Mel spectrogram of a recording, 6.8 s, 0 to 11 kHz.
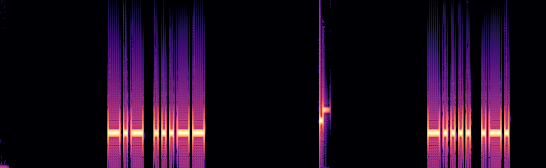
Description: Morse code, heard as a keyed tone, about 25 wpm, 700 Hz. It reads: K3 6R
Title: Single-Letter Single-Number 25wpm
